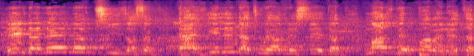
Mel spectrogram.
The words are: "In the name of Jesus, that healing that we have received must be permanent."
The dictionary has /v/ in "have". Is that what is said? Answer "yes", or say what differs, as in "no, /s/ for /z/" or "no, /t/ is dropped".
yes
